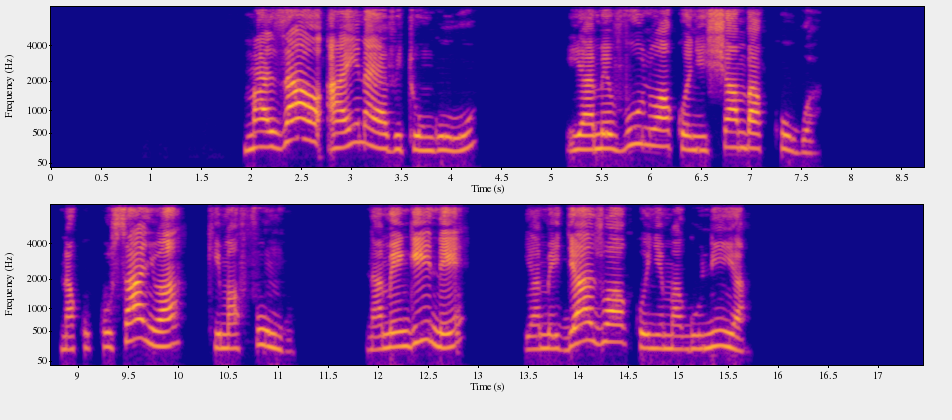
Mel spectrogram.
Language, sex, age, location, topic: Swahili, female, 25-35, Dar es Salaam, agriculture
